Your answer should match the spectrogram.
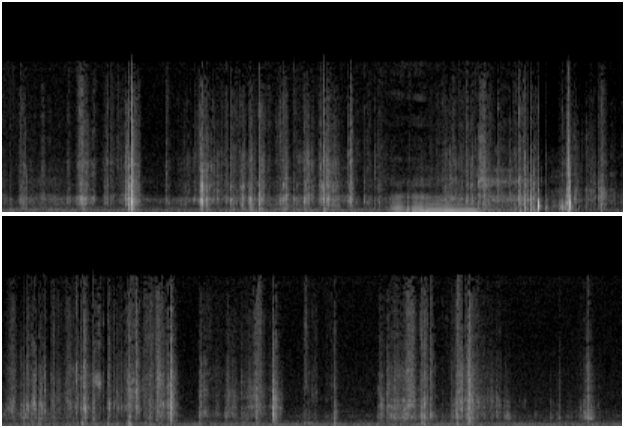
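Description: Small cardboard box and clear plastic tray being opened and handled by hand: scattered clicks, taps and crinkles of the packaging.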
